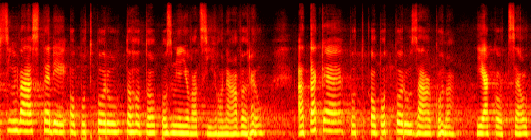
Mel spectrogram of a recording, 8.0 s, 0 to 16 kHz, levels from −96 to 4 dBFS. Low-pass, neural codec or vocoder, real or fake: 14.4 kHz; autoencoder, 48 kHz, 128 numbers a frame, DAC-VAE, trained on Japanese speech; fake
